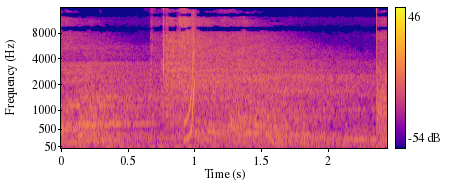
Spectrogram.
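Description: A single quick whoosh about a second in, rising sharply in pitch.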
